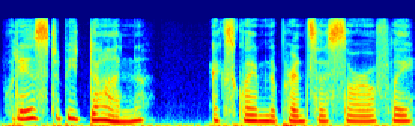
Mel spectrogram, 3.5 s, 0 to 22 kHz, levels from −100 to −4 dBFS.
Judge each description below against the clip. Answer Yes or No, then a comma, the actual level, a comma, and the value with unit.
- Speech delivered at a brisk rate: No, average, 155 wpm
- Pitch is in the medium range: No, high, 195 Hz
